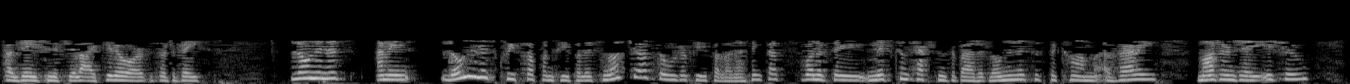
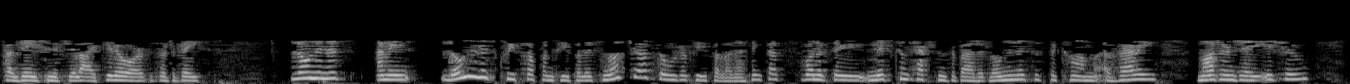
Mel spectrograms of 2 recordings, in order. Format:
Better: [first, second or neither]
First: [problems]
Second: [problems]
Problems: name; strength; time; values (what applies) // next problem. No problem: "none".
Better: neither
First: garbled, watery; badly; nothing above 3 kHz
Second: garbled, watery; badly; nothing above 3 kHz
